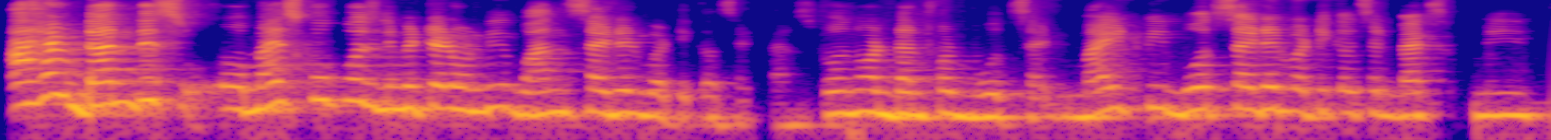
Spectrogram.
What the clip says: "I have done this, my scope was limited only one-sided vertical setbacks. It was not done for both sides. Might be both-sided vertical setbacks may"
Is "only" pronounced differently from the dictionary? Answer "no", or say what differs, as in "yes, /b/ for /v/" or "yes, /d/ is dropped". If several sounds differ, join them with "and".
no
